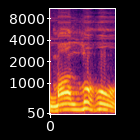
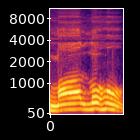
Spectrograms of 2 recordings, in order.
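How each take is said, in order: Both takes have the same delivery.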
